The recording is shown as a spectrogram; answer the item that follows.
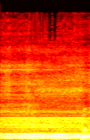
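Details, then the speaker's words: Podiatry burr drill smoothing the nail and groove during ingrown toenail treatment on a patient's left foot, painful on the interior side: loud, steady high-pitched whirring motor causing vibration. "So that's the sound that the machine makes. So it's a little bit loud. And what you'll feel is a bit of vibration."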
